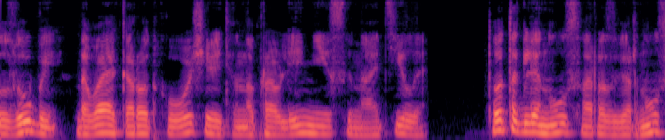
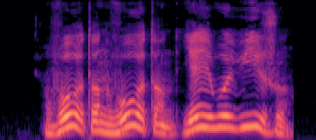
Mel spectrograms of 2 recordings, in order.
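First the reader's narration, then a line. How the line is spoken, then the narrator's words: Yelling. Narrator (Russian): орал Двузубый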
